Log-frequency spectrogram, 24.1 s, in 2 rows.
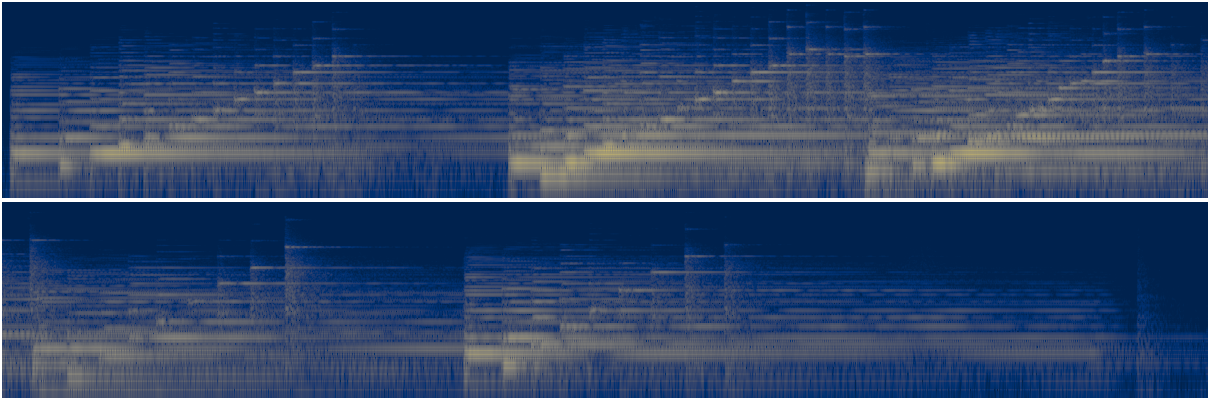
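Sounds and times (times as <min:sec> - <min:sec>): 
Sauter piano: 0:00.0 - 0:24.1.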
